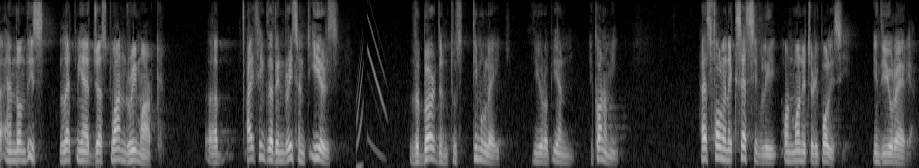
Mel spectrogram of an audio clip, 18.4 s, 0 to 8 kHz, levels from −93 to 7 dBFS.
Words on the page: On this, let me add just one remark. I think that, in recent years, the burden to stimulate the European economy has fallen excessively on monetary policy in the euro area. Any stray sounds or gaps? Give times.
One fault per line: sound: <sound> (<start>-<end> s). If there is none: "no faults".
sound: chirp (7.1-7.8 s)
